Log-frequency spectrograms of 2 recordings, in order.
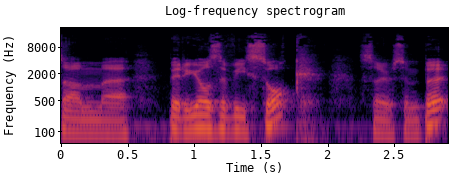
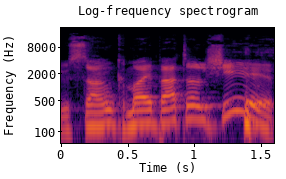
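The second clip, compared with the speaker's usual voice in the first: put-on Swedish-accented delivery; 6 semitones higher, 6 dB louder than usual. Having asked to try it, a speaker delivers a line in a swedish accent. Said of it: "Can I do a Swedish accent?".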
